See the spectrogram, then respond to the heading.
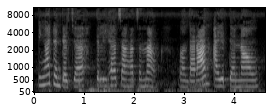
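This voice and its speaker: A woman's voice: high voice, steady tone, measured pace, pushed and bright, a little hiss or hum. A young woman narrating a scripted animal fable for a puppet show. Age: young adult.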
